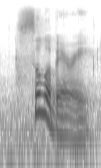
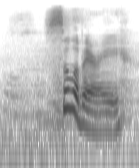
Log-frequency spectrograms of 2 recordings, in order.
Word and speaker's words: syllabary: syllables rather than segments stress is on the first syllable syllabary syllabary it's called a syllabary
